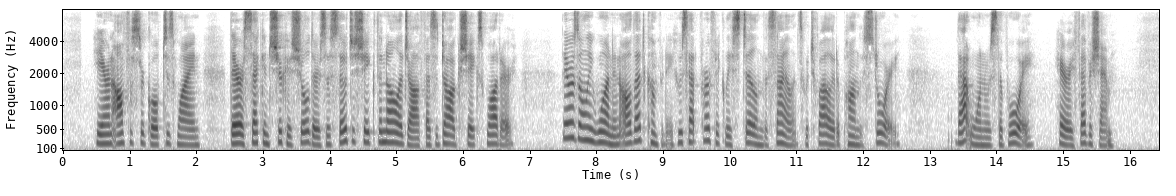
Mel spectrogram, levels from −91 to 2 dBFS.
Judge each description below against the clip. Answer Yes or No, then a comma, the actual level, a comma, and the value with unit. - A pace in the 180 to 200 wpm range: Yes, average, 185 wpm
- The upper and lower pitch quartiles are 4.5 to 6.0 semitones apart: No, average, 3.7 semitones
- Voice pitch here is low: No, high, 195 Hz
